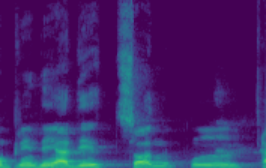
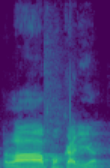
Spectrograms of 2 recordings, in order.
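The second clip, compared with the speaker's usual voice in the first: short, rough put-on rebuke; scolding a dog; 2 semitones lower, 4 dB louder than usual. Shown as a demonstration. Showing how a dog reacts to tone, scolding. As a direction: send the dog off with a curt scold. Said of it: "Quando tu fala assim, ó".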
